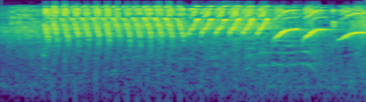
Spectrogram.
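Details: Canary song opening with a rapid, rolling trill of fast repeated notes, followed by a few loud rising-then-falling whistled slurs.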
